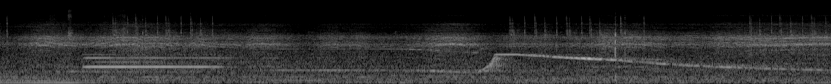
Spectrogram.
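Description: A siren rising sharply about five seconds in, then falling slowly in a long wail, with a brief held horn-like tone about a second in. Under it runs the steady high whine of an electric facial cleansing brush spinning against the skin.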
